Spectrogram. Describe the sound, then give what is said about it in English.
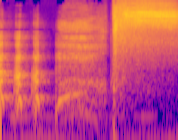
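A couple of short vocal sounds, then a bright, steady hiss of fizzy water fizzing, loud and sustained for the last second or so. “Just take my water and drink it. It's fizzy water. I hope everyone heard that fizz.”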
